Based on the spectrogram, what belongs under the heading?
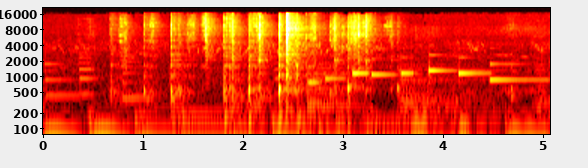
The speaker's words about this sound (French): Et là, j'ai préparé donc mon chinois, enfin ma passoire hein, en fer, surtout pas en plastique, sinon vous allez tout fondre. Et je vais filtrer mon caramel, tout simplement. Alors c'est parti, je filtre mon caramel.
